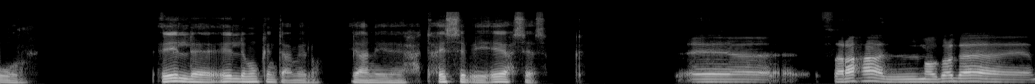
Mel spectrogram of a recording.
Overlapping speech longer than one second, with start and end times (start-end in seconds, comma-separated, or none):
none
